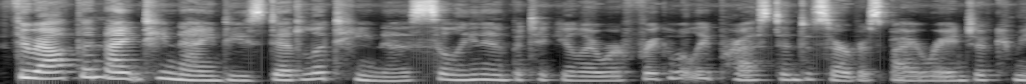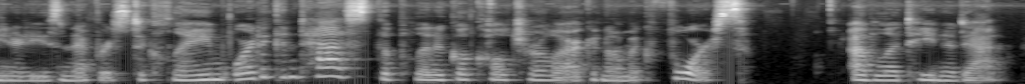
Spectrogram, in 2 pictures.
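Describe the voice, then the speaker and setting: Woman teacher, middle pitch, reads passages aloud with a gravelly edge, then breaks off for dry asides to the class. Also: fast talker, a little mellow. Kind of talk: reading a text aloud and commenting for students.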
